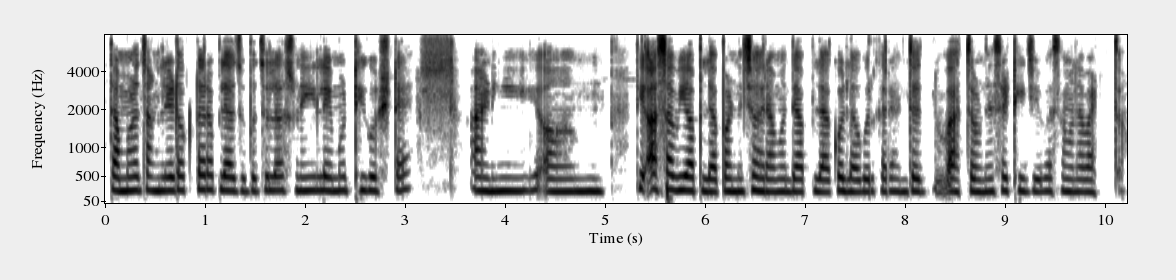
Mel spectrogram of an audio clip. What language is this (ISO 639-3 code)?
mar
